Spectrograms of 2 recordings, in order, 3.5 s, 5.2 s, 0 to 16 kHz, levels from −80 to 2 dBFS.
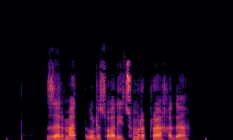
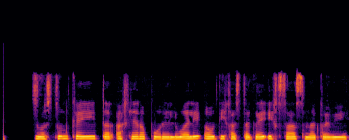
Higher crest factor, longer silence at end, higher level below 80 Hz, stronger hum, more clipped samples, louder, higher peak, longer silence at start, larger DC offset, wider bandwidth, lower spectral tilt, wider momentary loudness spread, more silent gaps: first, 20 dB vs 12 dB; first, 0.7 s vs 0.05 s; second, -64 dBFS vs -58 dBFS; neither; neither; second, -26 LUFS vs -13 LUFS; second, -8 dBFS vs 0 dBFS; first, 0.7 s vs 0.5 s; neither; first, 11 kHz vs 8 kHz; second, -2.5 dB/octave vs -6 dB/octave; first, 8 LU vs 5 LU; neither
